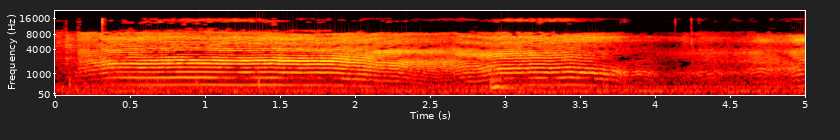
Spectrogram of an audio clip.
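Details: A strong, clear, high-pitched newborn girl's cry in a few sustained wails shortly after her birth on her due date, a second baby: a normal, vigorous cry.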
